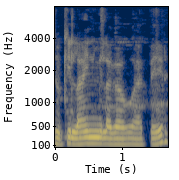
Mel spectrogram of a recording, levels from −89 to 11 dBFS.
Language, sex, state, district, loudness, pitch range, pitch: Hindi, male, Bihar, Sitamarhi, -16 LUFS, 120-130 Hz, 125 Hz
